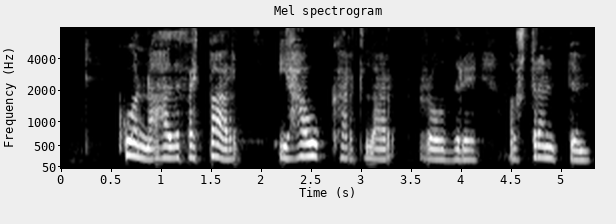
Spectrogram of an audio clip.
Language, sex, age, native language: Icelandic, female, 11, Icelandic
